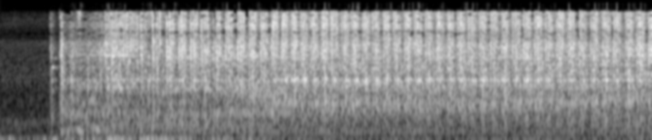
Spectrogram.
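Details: Chinese mini truck small engine starting and idling with a fast, tinny rattle on every beat; cause of the rattle unknown.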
